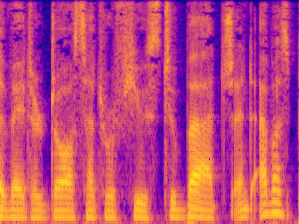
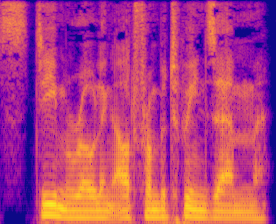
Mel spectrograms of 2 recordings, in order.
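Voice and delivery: plain reading voice

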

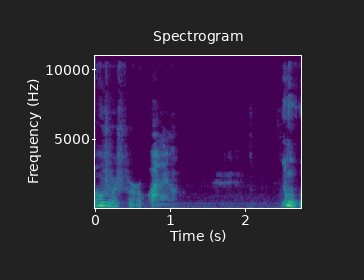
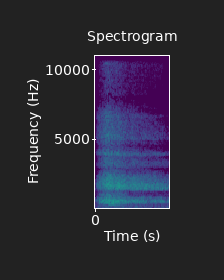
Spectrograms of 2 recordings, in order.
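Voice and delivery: long audible exhale; deep sigh; 13 dB quieter than usual. Shown as a demonstration. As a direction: breathe out slowly to show how. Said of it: "Take a deep breath".

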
